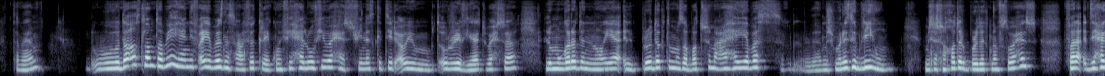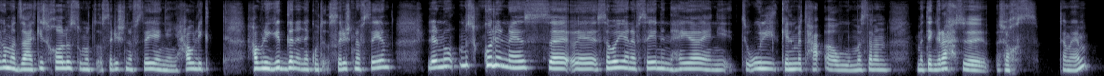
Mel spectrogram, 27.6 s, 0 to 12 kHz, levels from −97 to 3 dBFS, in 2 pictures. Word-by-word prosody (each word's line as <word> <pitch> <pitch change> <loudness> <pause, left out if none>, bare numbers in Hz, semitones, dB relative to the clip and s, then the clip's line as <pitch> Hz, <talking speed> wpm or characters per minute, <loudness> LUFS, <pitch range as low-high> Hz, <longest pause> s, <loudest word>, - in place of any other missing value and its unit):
تمام. 215 +8 -6 0.6
وده 245 - +4
أصلًا 365 -2 +3
طبيعي 350 +3 +3
يعني 305 -2 0
في - - -10
أي 285 +1 +4
business 255 -5 -3
على 210 - -2
فكرة 250 -1 -4
يكون 210 +2 -4
في 225 +4 -5
حلوة 255 +1 0
وفي 260 +3 -2
وِحش، 245 -7 -2
في 235 - -5
ناس 230 0 -5
كتير 240 +1 -5
أوي 235 0 +1 0.2
بتقول 215 +4 -4
ريفيوهات 205 -2 0
وِحشة 240 +4 -3 0.4
لمجرّد 235 +3 +4
إن 230 -3 0
هي 230 +2 0
الproduct 250 +6 0
ما 260 -2 +1
ضبَطش 220 0 -3
معاها، 245 -1 -1
هي 265 +1 +3
بس 280 -4 -3 0.3
مش 185 +5 -8
مناسب 255 +4 +3
ليهم، 235 -6 +2 0.4
مش 210 +1 -4
عشان 215 0 -2
خاطر 250 +3 +3
الproduct 215 0 0
نفْسه 215 +2 -2
وِحش، 335 +5 -1 0.3
فلأ، 255 -3 +4
دي 235 +3 +1
حاجة 280 +1 +4
ما 255 -3 +5
تزّعلكيش 220 +3 +1
خالص 255 -1 +1
وما 215 -1 -2
تتأثّريش 220 +1 -7
نفسيًا 220 +1 0
يعني 180 -3 -4
حاولي 230 +3 0
ك 225 +1 -15 0.4
حاولي 245 0 +5
جدًا 250 +2 +4
إنِك 220 -1 -3
ما 215 - -3
تتأثّريش 230 +2 -3
نفسيًا 255 +6 0 0.5
لأنه 295 +4 +4 0.2
مش 370 +1 -3
كلّ 375 -1 +6
الناس 275 -6 0
س - - +4 0.7
سويّة 265 +1 +4
نفسيًا، 240 +1 -1
إن 240 -3 -2
هي 225 +3 -3 0.2
يعني 200 -2 -7
تقول 235 +3 0
كلمة 220 0 -1
حق 215 0 -6
أو 195 -3 -3
مثلًا 200 +1 -4 0.4
ما 200 - -2
تجرَحش 215 +3 0 0.4
شخص، 190 -1 -7 0.3
تمام؟ 230 - -4
235 Hz, 165 wpm, -23 LUFS, 215-260 Hz, 0.7 s, كلّ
